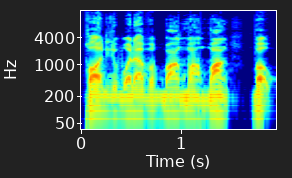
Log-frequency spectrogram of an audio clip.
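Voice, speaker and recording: A man, hosting a solo podcast and telling stories in lively street slang straight to his listeners. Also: on the low side, fairly quick, clear, resonant tone. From Brooklyn, New York. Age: 40s. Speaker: podcast host.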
